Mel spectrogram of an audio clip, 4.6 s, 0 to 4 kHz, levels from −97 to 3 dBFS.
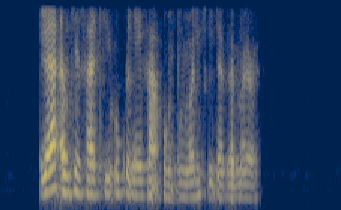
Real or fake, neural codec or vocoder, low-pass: fake; codec, 24 kHz, 1.5 kbps, HILCodec; 3.6 kHz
